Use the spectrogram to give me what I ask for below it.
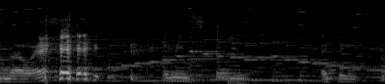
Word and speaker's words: moe: No, it's it's pronounced moe.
